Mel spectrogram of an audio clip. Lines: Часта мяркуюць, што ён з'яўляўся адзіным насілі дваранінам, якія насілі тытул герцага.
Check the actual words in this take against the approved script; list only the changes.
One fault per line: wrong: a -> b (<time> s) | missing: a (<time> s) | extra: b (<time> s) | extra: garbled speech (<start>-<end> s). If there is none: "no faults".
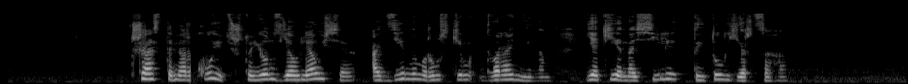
wrong: насілі -> рускім (4.3 s)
